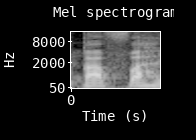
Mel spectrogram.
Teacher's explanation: kalau dia berwakaf atau berhenti maka dibaca menjadi huruf Ha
